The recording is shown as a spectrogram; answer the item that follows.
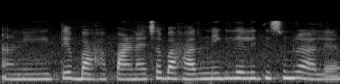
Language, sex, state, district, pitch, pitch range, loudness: Marathi, female, Maharashtra, Chandrapur, 255 Hz, 240-280 Hz, -21 LUFS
